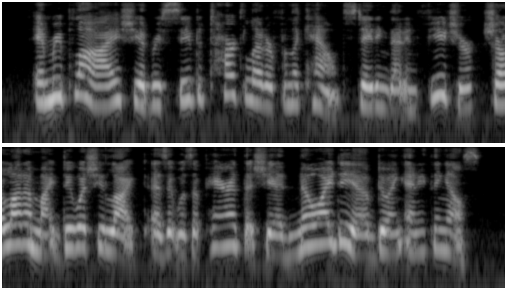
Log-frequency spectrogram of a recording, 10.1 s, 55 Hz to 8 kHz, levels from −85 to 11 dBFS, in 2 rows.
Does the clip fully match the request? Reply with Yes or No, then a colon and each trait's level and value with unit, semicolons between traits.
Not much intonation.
No: wide, 5.6 semitones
